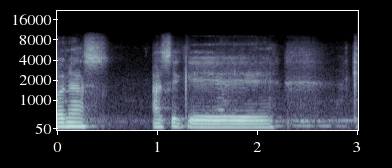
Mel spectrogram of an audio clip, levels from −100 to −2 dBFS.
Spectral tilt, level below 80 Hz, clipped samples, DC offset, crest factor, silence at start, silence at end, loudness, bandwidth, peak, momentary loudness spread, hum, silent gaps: -5.5 dB/octave; -66 dBFS; under 0.1%; under 0.1%; 18 dB; 0 s; 0 s; -25 LUFS; 9.6 kHz; -8 dBFS; 18 LU; none; none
